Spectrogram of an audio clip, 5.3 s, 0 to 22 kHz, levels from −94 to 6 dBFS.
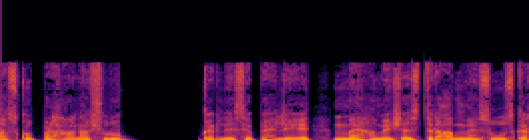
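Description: From 1.21 to 2.01 s, a call audio freeze adds a fading tail and 0.65 s of silence, likely from an emptied jitter buffer. Nothing is lost.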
